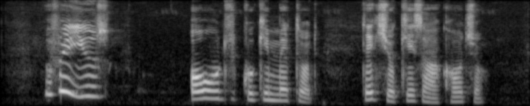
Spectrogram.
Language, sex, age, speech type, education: Nigerian Pidgin, male, 30-45, spontaneous, tertiary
